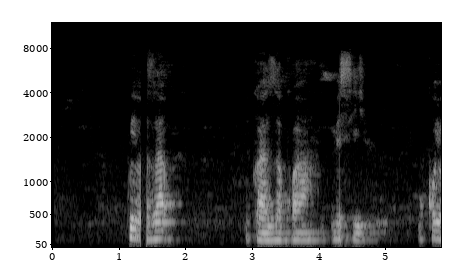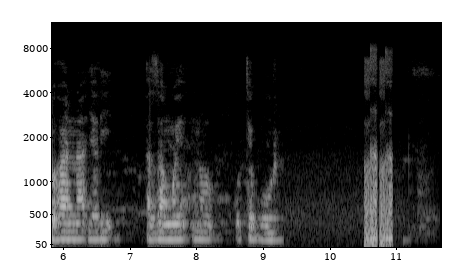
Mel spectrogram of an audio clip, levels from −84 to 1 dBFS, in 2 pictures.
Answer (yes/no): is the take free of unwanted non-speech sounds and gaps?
no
